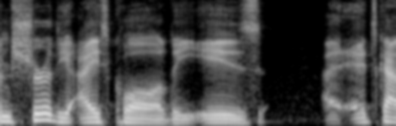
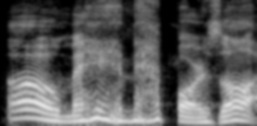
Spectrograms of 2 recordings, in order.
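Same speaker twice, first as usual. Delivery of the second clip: loud, high, laughing amazement; excited marvelling; 6 semitones higher, 6 dB louder, much slower than usual. Real, not acted. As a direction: still buzzing from the play. Still marvelling at Barzal's move.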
